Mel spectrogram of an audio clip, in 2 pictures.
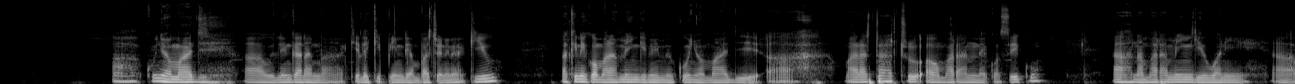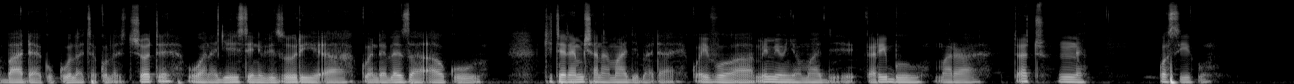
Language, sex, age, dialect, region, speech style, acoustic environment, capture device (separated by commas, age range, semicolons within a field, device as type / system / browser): Swahili, male, 18-24, Kenya - Nairobi Sheng-influenced, Kenya, relaxed, nature, mobile / Linux / Chrome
